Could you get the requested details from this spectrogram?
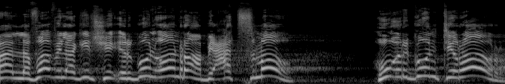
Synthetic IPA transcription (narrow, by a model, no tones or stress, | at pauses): alːafoːvɪlʔaɡiːd̪ʃiːʔɪɾɡuːnʔoːnɾˤɑːbiʕat̪smoː | huːʔɪɾɡuːnt̪ɪɾoːɾˤ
